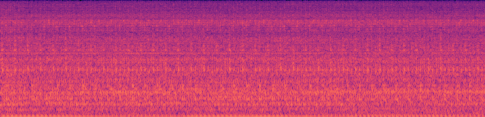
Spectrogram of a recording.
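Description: Diesel idling steadily with a fast, light tick, roughly three per second, following the idle over the normal clatter; source not yet identified.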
